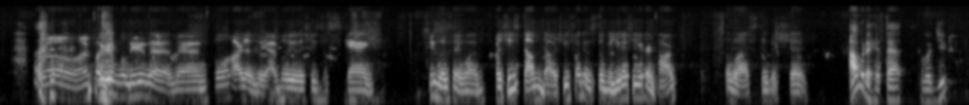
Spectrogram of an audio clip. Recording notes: Sorry for the bad audio issues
